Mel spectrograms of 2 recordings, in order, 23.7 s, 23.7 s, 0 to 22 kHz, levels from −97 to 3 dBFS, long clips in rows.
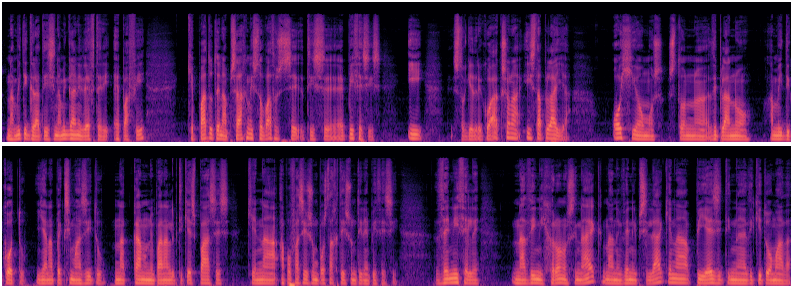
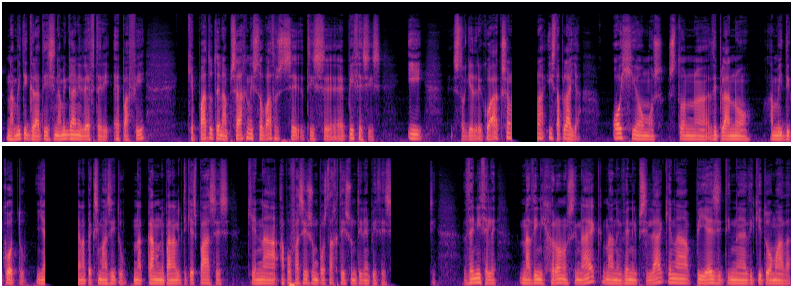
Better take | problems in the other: first | audio freezing; at 7.5 s, at 12 s for 0.5 s and at 18 s for 0.5 s

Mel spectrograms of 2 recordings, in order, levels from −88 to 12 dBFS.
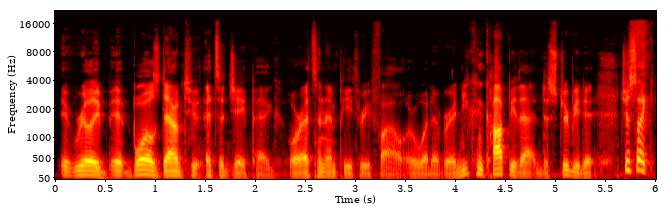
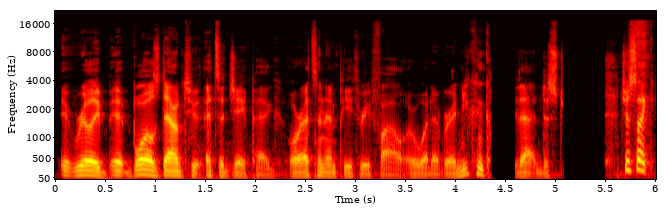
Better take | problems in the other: first | audio cutting out; at 4.5 s and at 5 s

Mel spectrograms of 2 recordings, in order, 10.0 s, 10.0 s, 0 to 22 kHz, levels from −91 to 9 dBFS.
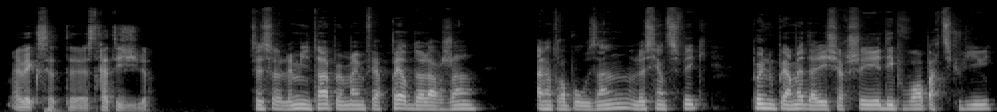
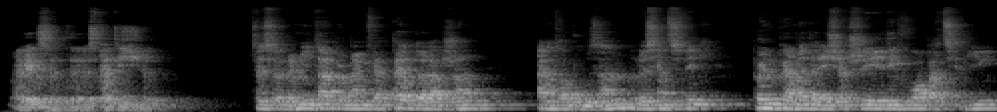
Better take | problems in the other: first | off-mic speech; far // room echo; noticeable; dies away in 0.7 s

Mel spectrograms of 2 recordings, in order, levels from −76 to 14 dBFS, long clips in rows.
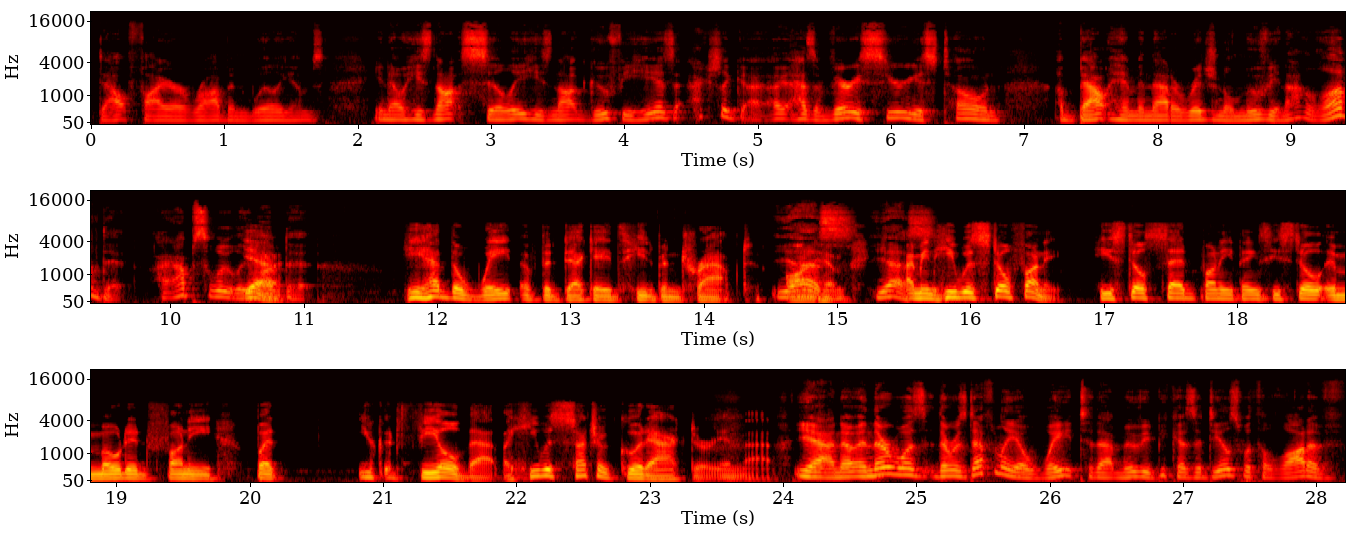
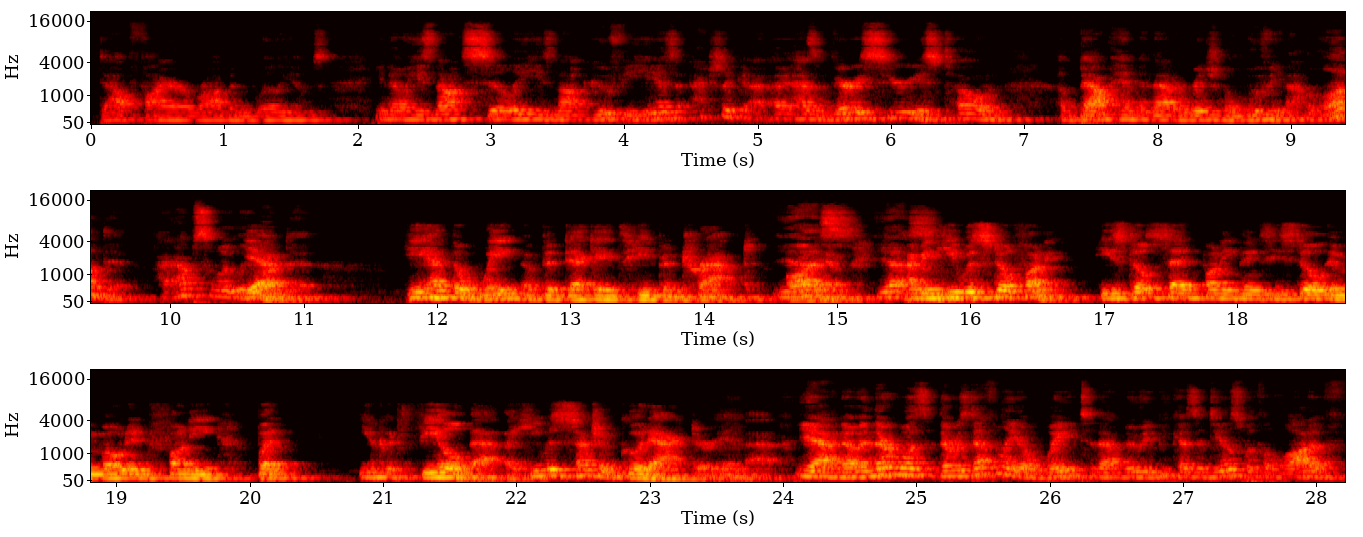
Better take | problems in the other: first | room echo; slight; dies away in 0.5 s // off-mic speech; far

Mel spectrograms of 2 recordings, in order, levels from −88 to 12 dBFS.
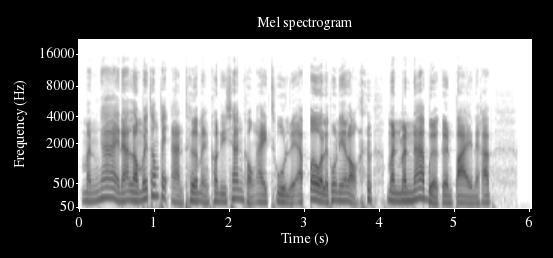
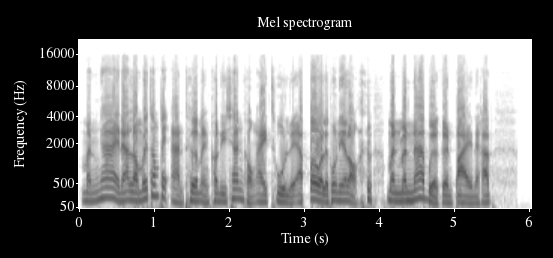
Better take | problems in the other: first | distortion; slight; 5% of the sound clipped

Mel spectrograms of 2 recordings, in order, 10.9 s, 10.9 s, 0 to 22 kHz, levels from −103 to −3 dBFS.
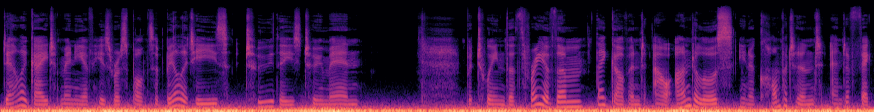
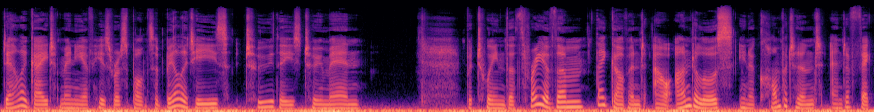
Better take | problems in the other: second | low rumble; loud; throughout; 4 dB below the speech; faint in the second

